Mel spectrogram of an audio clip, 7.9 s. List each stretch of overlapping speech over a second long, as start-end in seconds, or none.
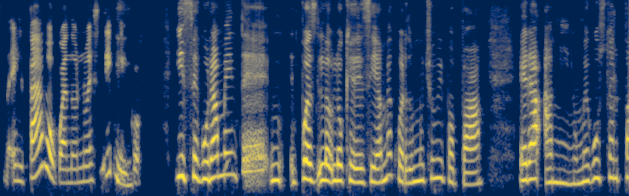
none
